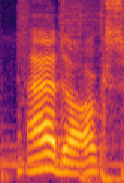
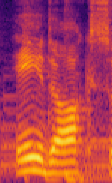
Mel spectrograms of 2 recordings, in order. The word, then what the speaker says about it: ADOX: film news now because ad do or ad do or however you want to call it depending on your nationality anyway it's spelled a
